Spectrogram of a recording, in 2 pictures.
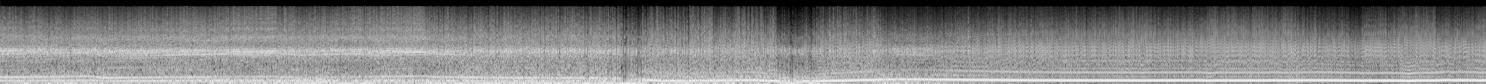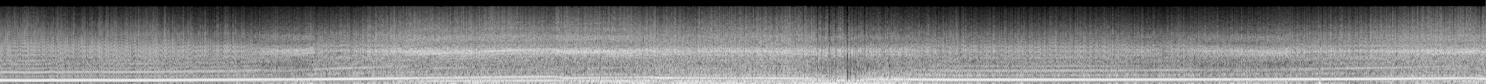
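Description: A Honda sport bike's inline-four engine, heard from on board at track speed over heavy wind rush. It pulls through quick upshifts in the first few seconds, then shuts off for braking with blipped downshifts. It holds a near-steady note through a long corner, then revs up through more upshifts before easing off and building again near the end.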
